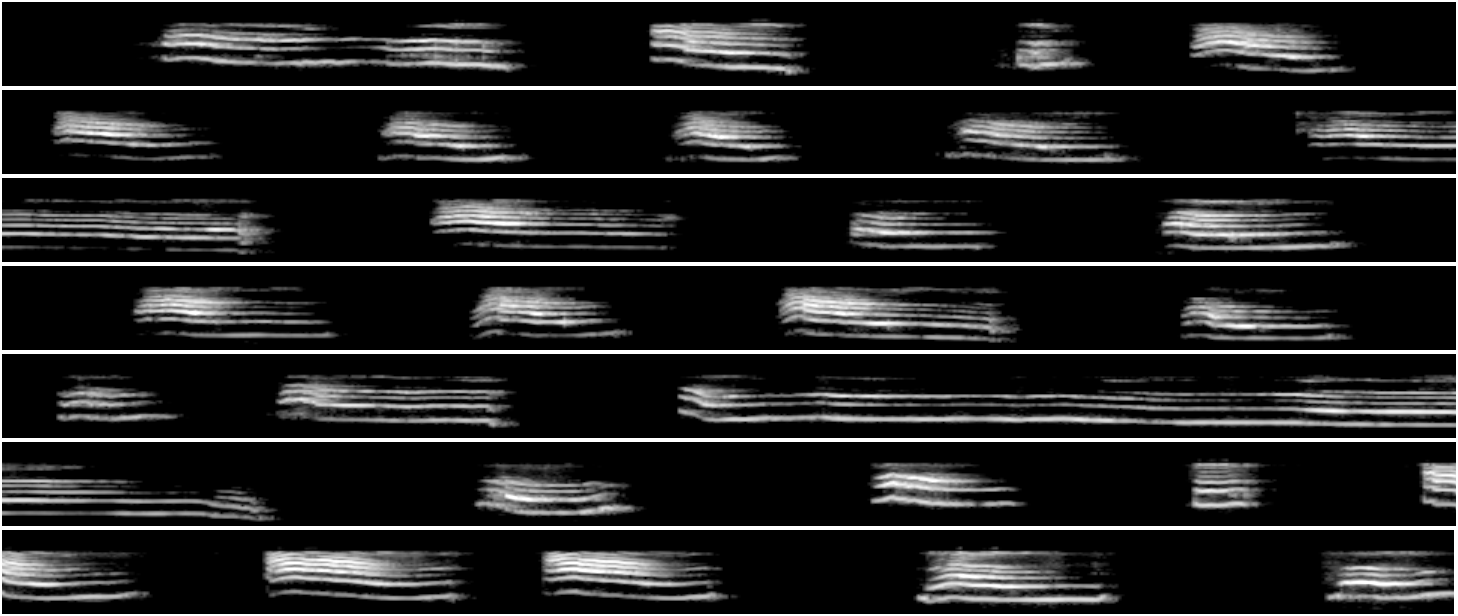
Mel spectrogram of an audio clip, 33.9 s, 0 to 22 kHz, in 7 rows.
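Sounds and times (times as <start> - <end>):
kittens meowing: 27.2 - 27.6, 28.2 - 31.5, 33.5 - 33.9.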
